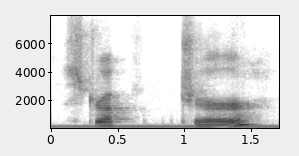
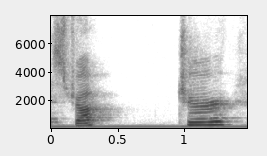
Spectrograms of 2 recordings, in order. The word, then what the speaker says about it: structure: from structure structure um rewriting this as this is a vowel schwa so thinking about that as a and then build from the first r sound ra straw struck we put a k there but in structure we don't really release it so i go up to the k structure and i release it right into the ch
